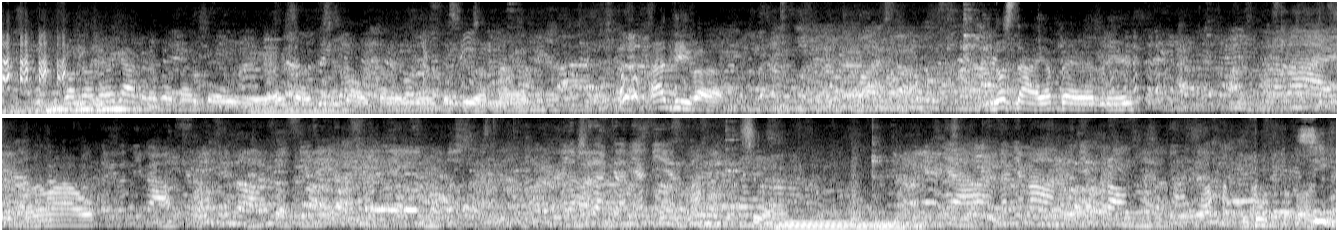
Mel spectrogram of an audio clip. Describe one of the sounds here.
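Several men and women talk loudly and with animation close by.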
